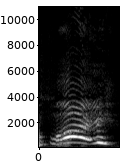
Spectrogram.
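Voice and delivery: very high, very loud "why"; laughing wail. Real, not acted. Co-host tormented by the candy trailer, laughing wail. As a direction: wail it in comic despair, laughing. Mock despair at teasing trailer.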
